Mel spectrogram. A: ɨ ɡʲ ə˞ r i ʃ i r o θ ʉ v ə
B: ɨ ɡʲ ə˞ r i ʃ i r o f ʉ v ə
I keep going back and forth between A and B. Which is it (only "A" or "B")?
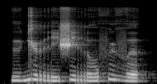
B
